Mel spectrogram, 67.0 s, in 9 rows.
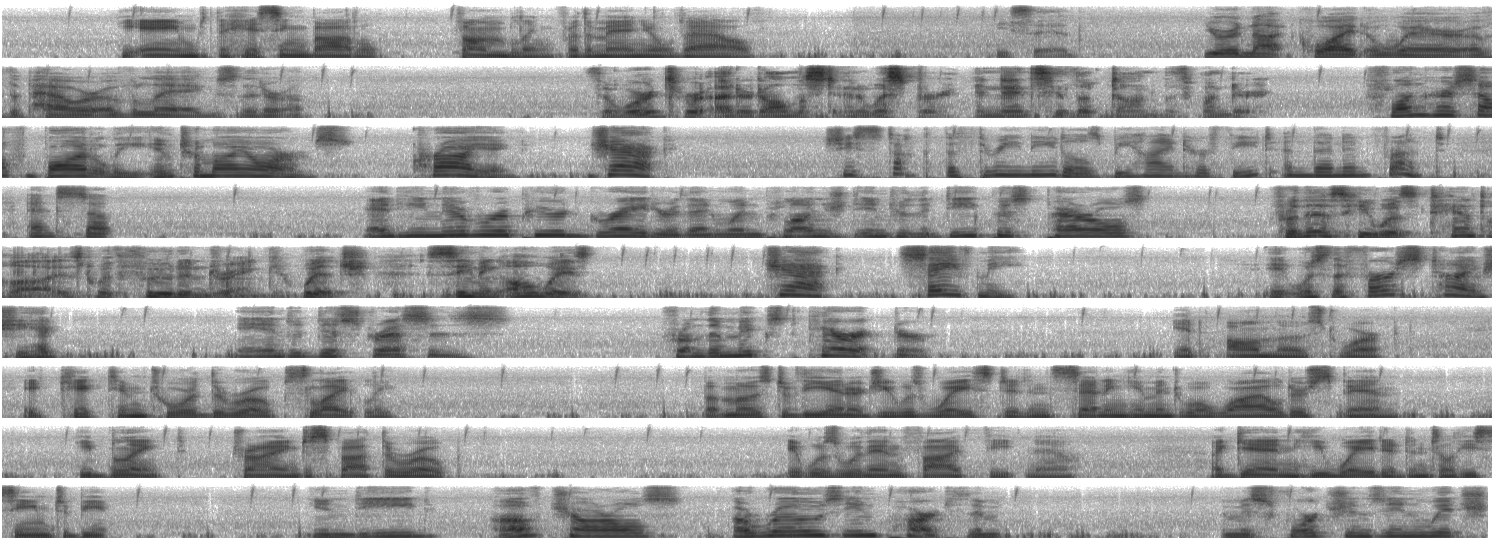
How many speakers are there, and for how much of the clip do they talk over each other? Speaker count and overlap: seven, no overlap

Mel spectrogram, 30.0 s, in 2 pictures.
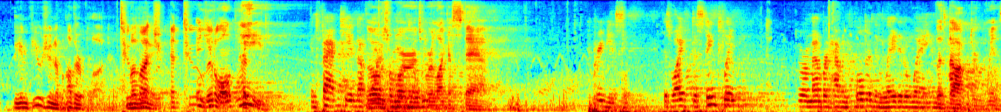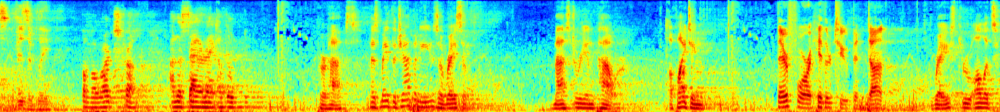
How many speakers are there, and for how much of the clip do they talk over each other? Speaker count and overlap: four, about 11%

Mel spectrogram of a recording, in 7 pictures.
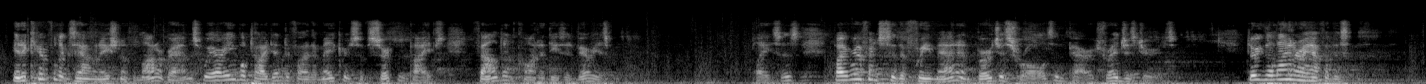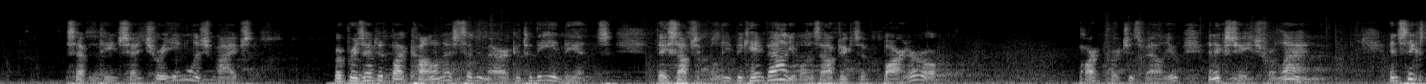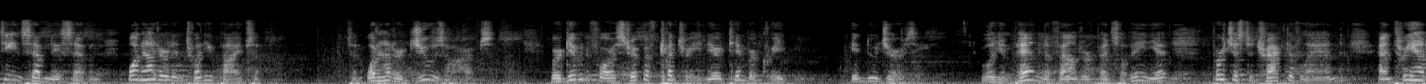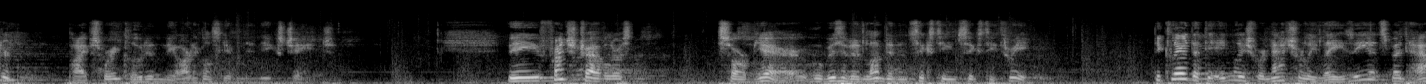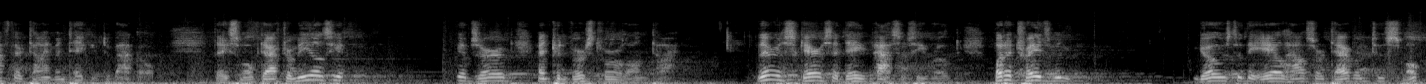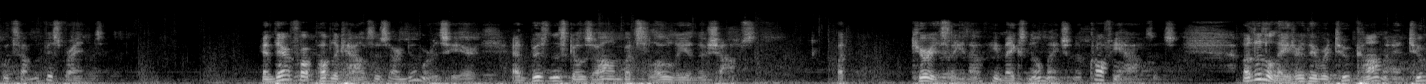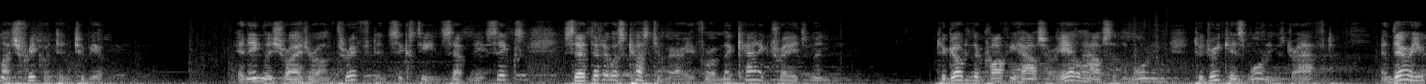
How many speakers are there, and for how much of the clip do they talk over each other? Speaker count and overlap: one, no overlap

